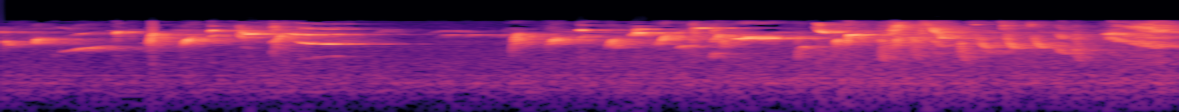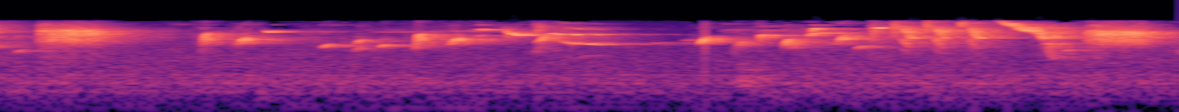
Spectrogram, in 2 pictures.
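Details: Maghreb European goldfinch, subspecies parva, singing a fast, jumbled, high twitter of clipped chirps, rolling trills and nasal buzzes, broken by two short gaps.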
